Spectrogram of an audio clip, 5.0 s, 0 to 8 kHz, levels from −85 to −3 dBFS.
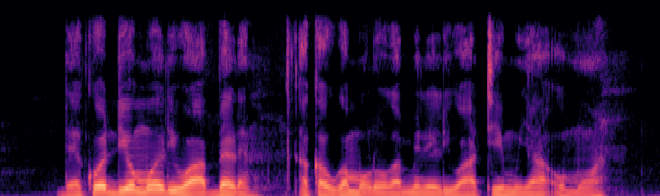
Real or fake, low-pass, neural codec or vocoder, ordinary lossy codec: real; 7.2 kHz; none; none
